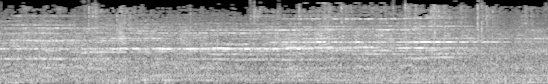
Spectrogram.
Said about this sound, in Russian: Мы приехали в Киото! Посмотрите на этот вокзал.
